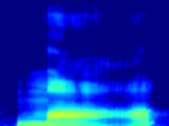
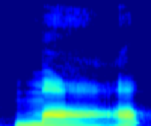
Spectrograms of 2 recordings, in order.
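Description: First: The pitch comes down in a long stretch. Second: The same.

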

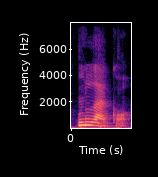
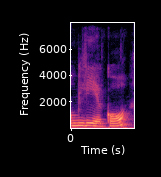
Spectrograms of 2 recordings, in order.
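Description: First: The l is hard before the vowel. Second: The l is soft before the vowel. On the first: The speaker calls it right. "Повинно бути млеко" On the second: The speaker calls it wrong. "щоб у вас не звучало млєко"

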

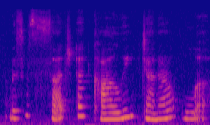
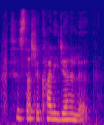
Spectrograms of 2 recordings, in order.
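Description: First: The line is said in an imitated voice. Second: The line is said in an ordinary voice.

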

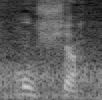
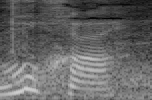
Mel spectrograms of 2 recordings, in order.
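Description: First: The middle consonant is a sh sound. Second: The middle consonant is a throaty kh sound. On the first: This is how the name was said in France. "they pronounce as Sh" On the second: This is the native way of saying the name. "that we say Mucha, that's C-H"

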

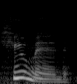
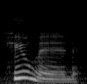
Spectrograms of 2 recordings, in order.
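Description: The two takes are said the same way.

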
